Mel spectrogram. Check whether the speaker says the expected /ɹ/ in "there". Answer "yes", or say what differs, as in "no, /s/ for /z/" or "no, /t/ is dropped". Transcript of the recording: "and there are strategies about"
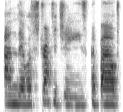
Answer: no, /w/ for /ɹ/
